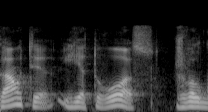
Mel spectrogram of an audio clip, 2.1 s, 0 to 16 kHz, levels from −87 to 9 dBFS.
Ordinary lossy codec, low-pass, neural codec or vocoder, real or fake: MP3, 96 kbps; 7.2 kHz; none; real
